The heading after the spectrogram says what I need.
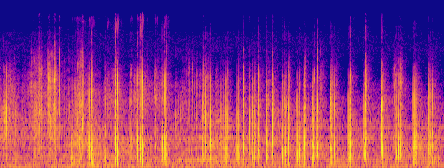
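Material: Faux leather.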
